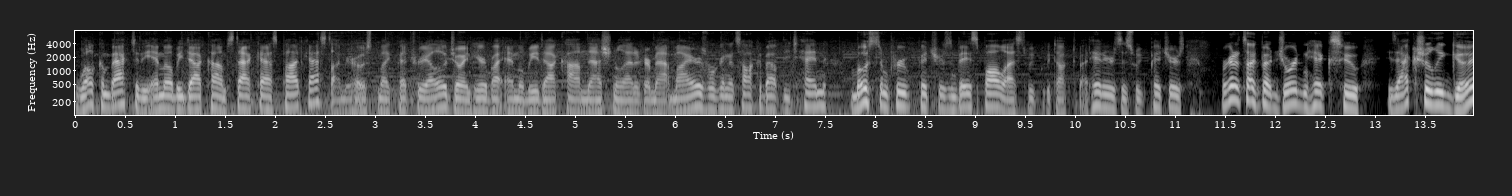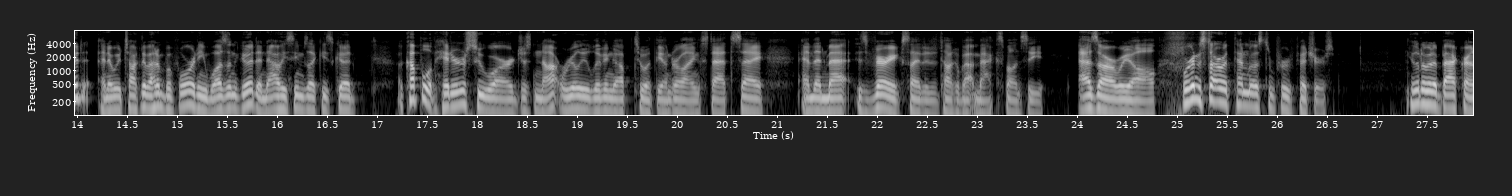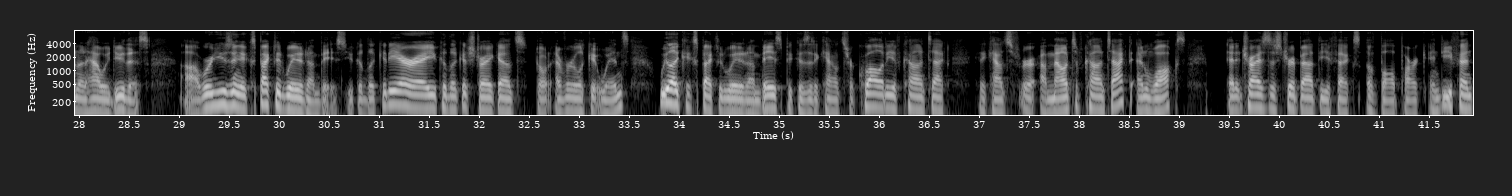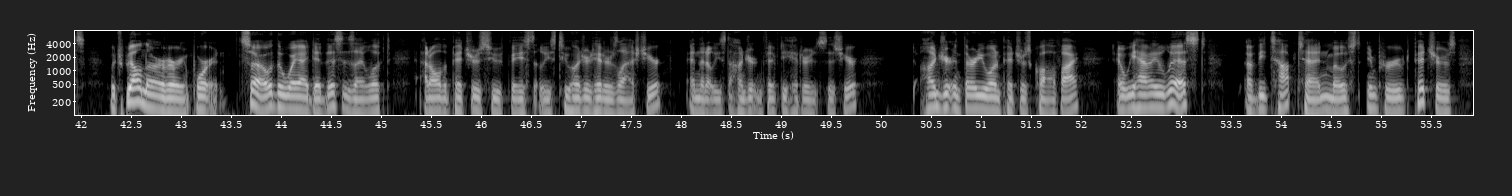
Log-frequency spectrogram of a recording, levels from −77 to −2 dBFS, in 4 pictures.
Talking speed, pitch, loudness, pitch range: 245 wpm, 130 Hz, -26 LUFS, 115-145 Hz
